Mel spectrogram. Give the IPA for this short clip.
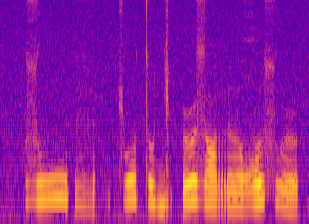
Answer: zuːʔɛ̤ | cotoɟi̤ ʔə˞zɒrəː ʁʷɪsʷə˞

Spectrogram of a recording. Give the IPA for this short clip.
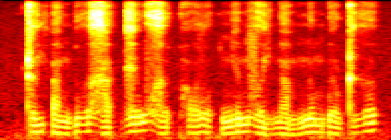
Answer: ʈə˧˥jʔa˨˩nɗu˧ə̯ ɣa˨˩k̚ɣe˧˥w ɣəː˨˩t̚hɔ˨˩˦lo˨˩k̚ ɲe˧˥mvə˨˩˨jna˨˩˨m nə˧mɗə˨˩wʈɨ˧˥ə̯

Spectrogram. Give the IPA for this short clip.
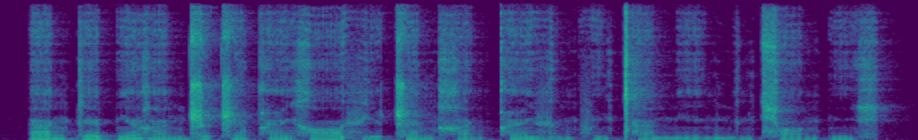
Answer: a˦ŋkɛ˦ pʲɛ̃˦ʁã˨ŋɖ͡ʐə˦ʈ͡ʂẽ˦ qʰẽː˨xɒː˦fʲe˨ʈ͡ʂã˦ŋ χa˨ŋqʰẽ˦vʲɒ˨ŋ fĩ˦ǀʰa˦ mʲẽː˨ŋ mʲə˨ŋt͡ɕʰɒː˦ŋpĩ˦x

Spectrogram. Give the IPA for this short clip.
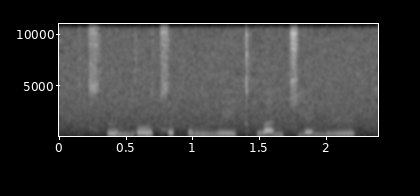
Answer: t͡sʰɹ̩˥˩n̪jo˥ʊ̯t͡sɤ˨ pʊ˥˩ŋ n̪we˧˥ɪ̯kʰwa˧˥nt͡ɕjɛ˨˩nɻɻ̩˥

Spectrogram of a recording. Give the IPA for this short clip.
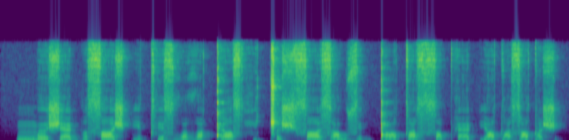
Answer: ŋ͡məʃæ bʲɛsˤæʃpʲɛ tʰɪzðˤʊ ðˤəǃɛsˤfʲə ǁəʃsˤɛzɑw zɪɡǃɑtˤɪzsˤɪ pʰæpʲɛdˤɛz ədˤɪʃ

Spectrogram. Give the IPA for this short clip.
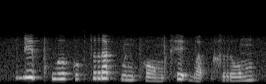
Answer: deː˥˩p̚ kʰwɤː˥˩ko˦˥k̚ tra˥˩k̚pu˧n pʰɔː˨˩mkʰe˥˩ʔba˨˩p̚ kʰro˦˥m

